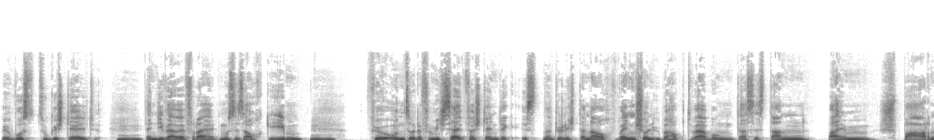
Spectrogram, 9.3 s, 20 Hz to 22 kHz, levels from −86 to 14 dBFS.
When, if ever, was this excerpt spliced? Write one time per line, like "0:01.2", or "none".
0:01.1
